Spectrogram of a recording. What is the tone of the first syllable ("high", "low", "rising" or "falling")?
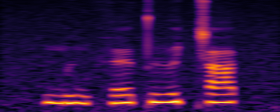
low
